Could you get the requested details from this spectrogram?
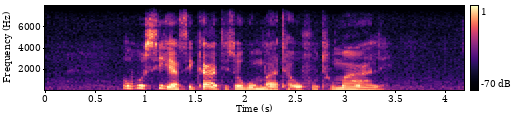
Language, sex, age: South Ndebele, male, 24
